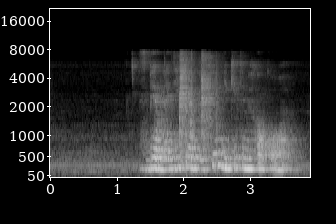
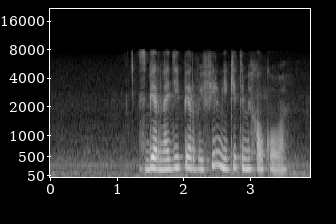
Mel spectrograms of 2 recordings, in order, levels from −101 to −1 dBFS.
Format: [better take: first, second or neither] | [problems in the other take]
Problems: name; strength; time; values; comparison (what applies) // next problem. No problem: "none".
second | background sound (Squeak); 12 dB below the speech // room echo; dies away in 0.7 s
